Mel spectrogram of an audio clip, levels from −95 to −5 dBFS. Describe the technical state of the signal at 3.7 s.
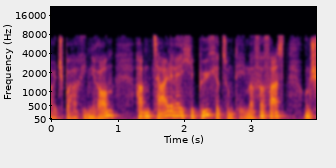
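At 3.7 s the speech is intact, with no fault at that moment, carried through the Bluetooth mSBC headset codec with its band limit at 8 kHz.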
